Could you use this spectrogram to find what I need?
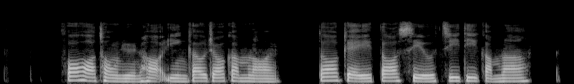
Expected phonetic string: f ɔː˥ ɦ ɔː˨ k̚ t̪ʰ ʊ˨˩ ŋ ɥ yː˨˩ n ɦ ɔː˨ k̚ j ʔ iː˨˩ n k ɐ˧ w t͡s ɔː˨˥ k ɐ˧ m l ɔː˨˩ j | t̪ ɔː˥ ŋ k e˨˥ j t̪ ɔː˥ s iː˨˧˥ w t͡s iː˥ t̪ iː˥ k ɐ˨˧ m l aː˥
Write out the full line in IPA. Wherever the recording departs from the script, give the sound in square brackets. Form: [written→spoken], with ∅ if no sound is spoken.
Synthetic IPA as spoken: f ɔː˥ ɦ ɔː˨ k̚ t̪ʰ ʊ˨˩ ŋ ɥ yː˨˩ n ɦ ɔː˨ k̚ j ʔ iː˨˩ n k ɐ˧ w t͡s ɔː˨˥ k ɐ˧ m l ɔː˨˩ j | t̪ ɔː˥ [ŋ→∅] k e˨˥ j t̪ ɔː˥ s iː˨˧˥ w t͡s iː˥ t̪ iː˥ k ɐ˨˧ m l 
